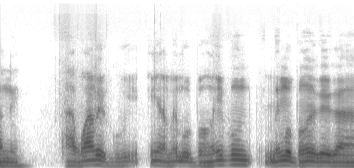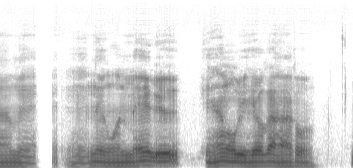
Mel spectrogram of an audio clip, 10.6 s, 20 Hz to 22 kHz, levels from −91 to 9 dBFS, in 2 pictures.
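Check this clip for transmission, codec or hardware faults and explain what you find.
There are three network-related faults clustered between about 5.8 and 7.7 seconds. All are transmission problems, with nothing pointing to the codec or hardware.

From 5.83 to 6.12 s there's a call audio freeze. The tail of the last sound carries on as a fading buzz or hiss and then drops to silence for about 0.18 s. The likely cause is packets held up in transit, leaving the jitter buffer empty. When they arrived, the audio resumed where it left off, so nothing's lost, just a pause inserted.

Right after, at 6.21 to 6.25 s, there's a skip ahead. Playback jumps forward with barely a gap, and roughly a fifth of a second of speech is gone, the two sides spliced almost directly. Some audio was dropped while later packets were already queued, which fits the receiver catching up after the freeze.

From 6.72 to 7.73 s there's a jitter buffer slow-down. 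The speech runs at about 84% speed with the pitch unchanged, so sounds get drawn out and may warble slightly. The receiver repeated single pitch periods to rebuild its reserve, adding 173 ms in total.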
